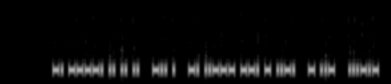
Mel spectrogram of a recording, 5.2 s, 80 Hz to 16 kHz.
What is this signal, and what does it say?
Morse code, heard as a keyed tone, about 46 wpm, 700 Hz. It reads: N9III DE N2GTF TU <SK>
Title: Practice QSO - Exchange 4 - Ending - 45wpm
